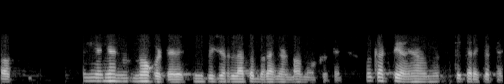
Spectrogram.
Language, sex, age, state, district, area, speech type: Malayalam, male, 18-30, Kerala, Thiruvananthapuram, rural, conversation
